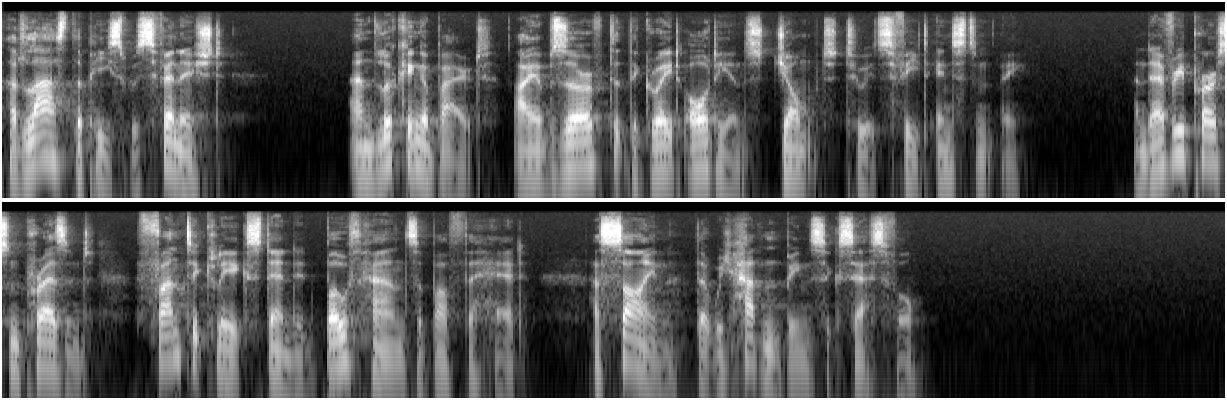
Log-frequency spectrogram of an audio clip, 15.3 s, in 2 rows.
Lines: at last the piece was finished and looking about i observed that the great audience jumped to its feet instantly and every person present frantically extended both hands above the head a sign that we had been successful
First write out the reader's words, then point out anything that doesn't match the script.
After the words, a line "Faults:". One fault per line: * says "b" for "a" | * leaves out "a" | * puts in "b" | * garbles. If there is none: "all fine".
at last the piece was finished and looking about i observed that the great audience jumped to its feet instantly and every person present frantically extended both hands above the head a sign that we hadn't been successful
Faults:
* says "hadn't" for "had"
